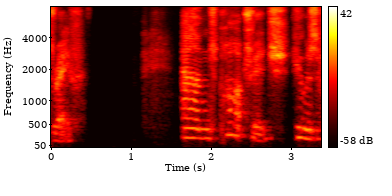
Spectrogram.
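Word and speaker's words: Ralph: came a handsome young straightforward military man called Rafe Partridge, spelt Raff, pronounced Rafe.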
